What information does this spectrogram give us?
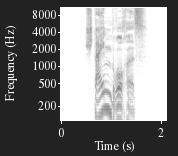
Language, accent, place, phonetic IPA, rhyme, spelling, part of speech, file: German, Germany, Berlin, [ˈʃtaɪ̯nˌbʁʊxəs], -aɪ̯nbʁʊxəs, Steinbruches, noun, De-Steinbruches.ogg
- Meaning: genitive singular of Steinbruch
